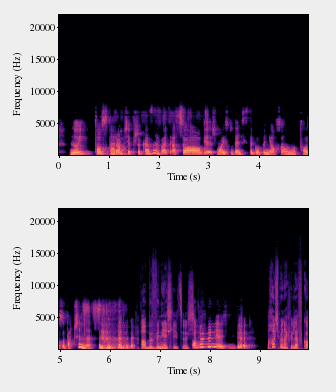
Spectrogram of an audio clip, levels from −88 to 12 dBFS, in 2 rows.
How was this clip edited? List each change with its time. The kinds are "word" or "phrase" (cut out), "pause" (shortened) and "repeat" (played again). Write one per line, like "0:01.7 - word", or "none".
none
